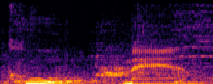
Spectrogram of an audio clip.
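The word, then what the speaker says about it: Kuhlman: competitor Stephanie kman and when you look at her name k u h l m a Ann you ask the Phanatic pronunciation she writes cool man and she is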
